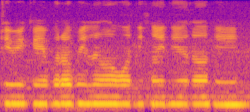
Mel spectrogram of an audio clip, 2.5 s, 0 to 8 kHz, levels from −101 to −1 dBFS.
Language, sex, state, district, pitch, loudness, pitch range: Hindi, male, Rajasthan, Bikaner, 145 Hz, -15 LUFS, 145-150 Hz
